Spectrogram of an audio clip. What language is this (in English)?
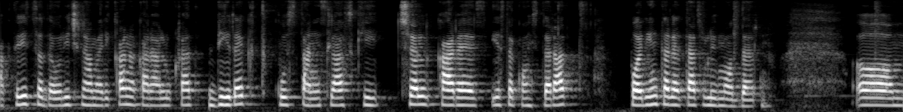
Romanian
